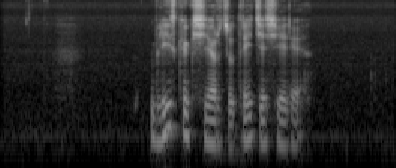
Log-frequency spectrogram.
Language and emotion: Russian, neutral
